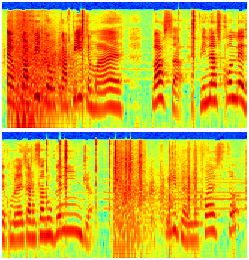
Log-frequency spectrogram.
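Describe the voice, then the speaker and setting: A gameplay creator giving casual, jokey commentary over a shooter game, often yelling at the screen and dropping to a whisper when hiding. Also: female voice, high-pitched, moderate pace, very noisy. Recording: loud gunfire from the game behind.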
